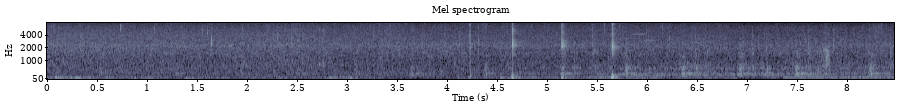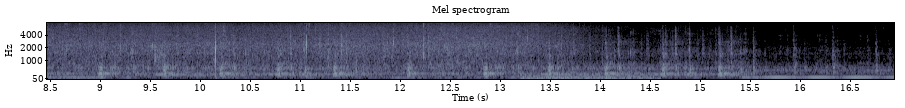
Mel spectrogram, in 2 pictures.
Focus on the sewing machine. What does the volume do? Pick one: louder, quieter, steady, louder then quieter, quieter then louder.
louder.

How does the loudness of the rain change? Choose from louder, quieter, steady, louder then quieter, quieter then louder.
steady.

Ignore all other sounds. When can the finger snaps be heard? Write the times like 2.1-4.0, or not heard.
4.6-6.1.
